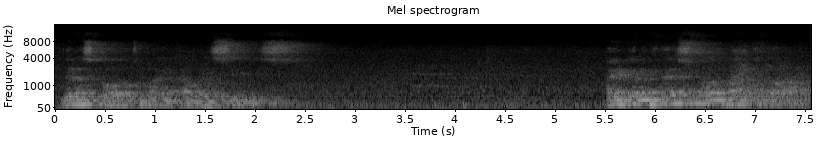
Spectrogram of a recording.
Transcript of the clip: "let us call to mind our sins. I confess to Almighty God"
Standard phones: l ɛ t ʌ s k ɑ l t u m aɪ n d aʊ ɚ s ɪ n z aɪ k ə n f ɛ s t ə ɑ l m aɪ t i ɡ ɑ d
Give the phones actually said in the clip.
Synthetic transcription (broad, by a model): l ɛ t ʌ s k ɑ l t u m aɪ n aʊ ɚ s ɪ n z aɪ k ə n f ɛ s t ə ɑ n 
